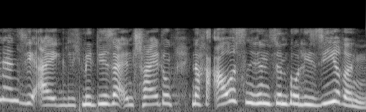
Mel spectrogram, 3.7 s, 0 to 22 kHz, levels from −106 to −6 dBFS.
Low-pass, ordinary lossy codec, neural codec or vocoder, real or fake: none; none; codec, 16 kHz, 8 kbps, FunCodec, trained on LibriTTS, 25 frames a second; fake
